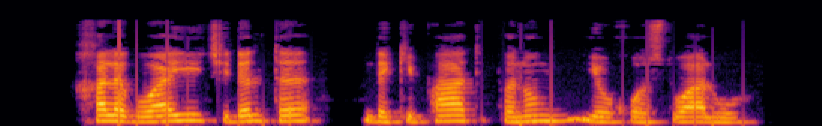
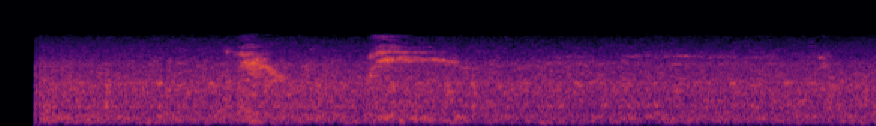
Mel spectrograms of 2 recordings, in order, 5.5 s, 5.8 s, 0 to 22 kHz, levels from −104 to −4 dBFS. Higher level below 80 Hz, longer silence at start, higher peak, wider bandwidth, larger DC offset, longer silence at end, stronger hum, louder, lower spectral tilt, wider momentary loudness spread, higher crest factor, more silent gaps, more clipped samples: first, -58 dBFS vs under -90 dBFS; first, 0.5 s vs 0.2 s; first, -4 dBFS vs -26 dBFS; first, 11.5 kHz vs 7.2 kHz; neither; first, 0.45 s vs 0 s; neither; first, -23 LUFS vs -48 LUFS; first, -6 dB/octave vs 0 dB/octave; about the same, 9 LU vs 11 LU; about the same, 18 dB vs 22 dB; first, 2.25-2.30 s vs none; neither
